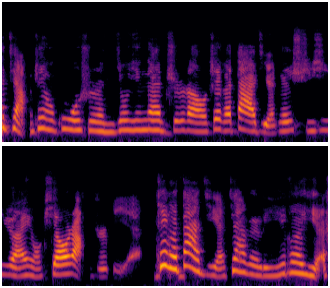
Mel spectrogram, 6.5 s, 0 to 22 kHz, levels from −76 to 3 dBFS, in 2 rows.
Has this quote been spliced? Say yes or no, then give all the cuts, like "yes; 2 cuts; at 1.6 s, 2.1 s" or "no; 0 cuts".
yes; 1 cut; at 4.7 s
